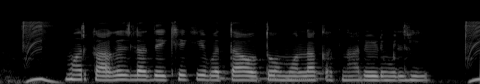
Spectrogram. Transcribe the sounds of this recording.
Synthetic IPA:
moɾkaːɡəd͡ʒlad̪eːkʰekebɐt̪aːot̪omoːlakɐt̪naɾeːɽmɪlɦiː

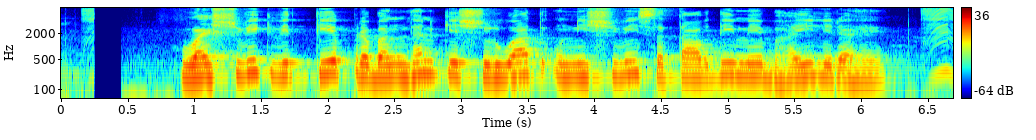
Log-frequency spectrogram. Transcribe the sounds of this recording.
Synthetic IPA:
ʋəɪʃʋɪkʋɪt̪ːjəpɾɐbə̃nd̪ʱənkeʃʊɾuaːt̪ʊnːɪʃʋĩsɐt̪aːwd̪imẽbʱɐɪlɾɐɦeː

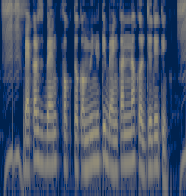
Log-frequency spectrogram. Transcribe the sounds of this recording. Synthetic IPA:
bɛkəɾd͡zbɛ̃ŋkfəkt̪əkəmjuniʈiːbɛ̃ŋkanːakəɾd͡ʑəd̪et̪ḭ

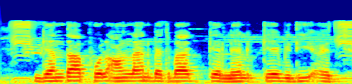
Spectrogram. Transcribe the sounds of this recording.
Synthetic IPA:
ɡɛ̃nd̪apʰolɔnlajnbɛt͡ʃbakːelelkebid̪ʱiəjt̪t͡ʃʰ

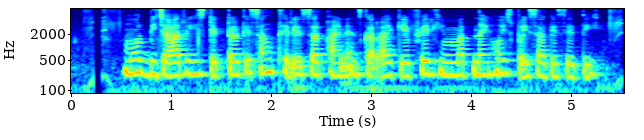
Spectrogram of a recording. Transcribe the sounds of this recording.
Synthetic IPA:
moɾbɪt͡ʃaːɾːiːsʈeːk̚ʈəɾkesɐ̃ŋɡ̚t̪ʰeɾḛːsəɾpʰaːɪnɛ̰̃ːnskɐ̰ɾʔa̰ːekepʰɪɾɦɪmːət̪nɐĩɦoɪspəɪsakeseːt̪iː

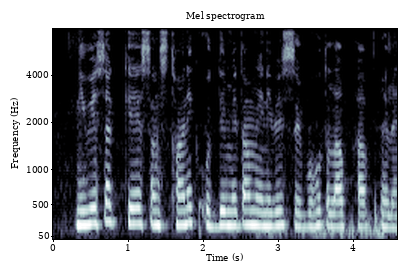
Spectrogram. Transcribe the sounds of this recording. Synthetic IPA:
nɪʋeːʃəkːesə̃nst̪ʰaːnɪkʊd̪jəmɪt̪̬amẽnɪʋeːsːebəɦʊt̪laːb̚ʱpɾaːp̚t̪beːlẽ

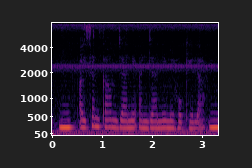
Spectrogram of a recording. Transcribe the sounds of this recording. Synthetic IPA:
əɪsənkaːmd͡ʒaːneʔənd͡ʒaːnemẽɦokʰeːla̰ː

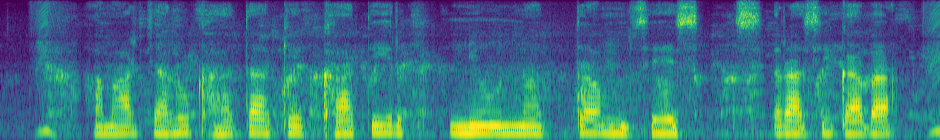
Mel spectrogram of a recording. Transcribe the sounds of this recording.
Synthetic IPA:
həmaːɾt͡ʃaːlukʰaːt̪akekʰaːt̪iɾ | njunət̪əmses | sɾaːsikaːba

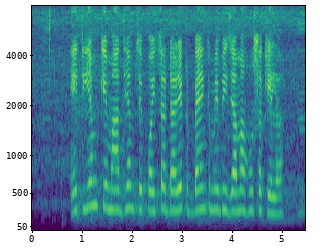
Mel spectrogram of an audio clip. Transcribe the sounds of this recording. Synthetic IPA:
eʈiemkemad̪ʱjəmsepəɪsaɖaɪɾek̚ʈbɛ̃ŋkmebʱid͡ʒamaɦosəkel

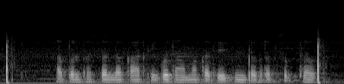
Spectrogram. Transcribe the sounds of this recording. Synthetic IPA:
ɐpənpʰɐsəlːɐkaːɾkeɡʊd̪ʱaːmãkɐt̪id̪ɪnt̪ɐkɾɐksɐk̚d̪ʱɐʋ

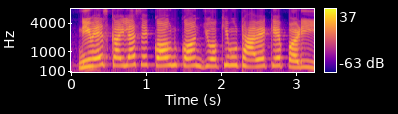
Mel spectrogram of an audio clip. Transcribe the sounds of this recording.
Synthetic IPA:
niʋeskəjlasekɔnkɔnd͡ʒokʰimuʈʰaʋekepəɽi

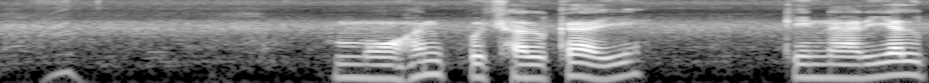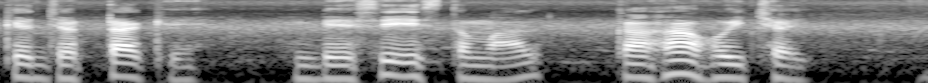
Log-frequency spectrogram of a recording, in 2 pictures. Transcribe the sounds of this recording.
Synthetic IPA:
moːɦənpʊt͡ʃʰəlkai | kɪnaːɾijəlked͡ʒəʈːake | beːsiɪst̪eːmaːl | kəhãɦoːit͡ʃʰəi

